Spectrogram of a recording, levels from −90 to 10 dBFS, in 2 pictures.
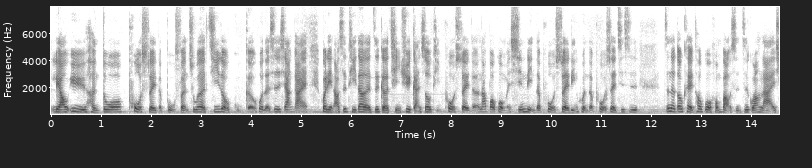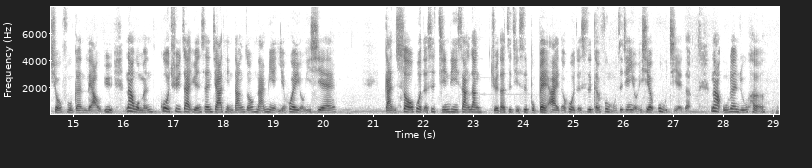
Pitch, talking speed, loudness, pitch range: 190 Hz, 265 characters per minute, -28 LUFS, 175-230 Hz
